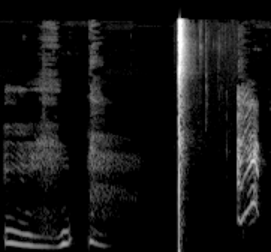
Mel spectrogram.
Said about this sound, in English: Hey! Why did you slap my ass?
